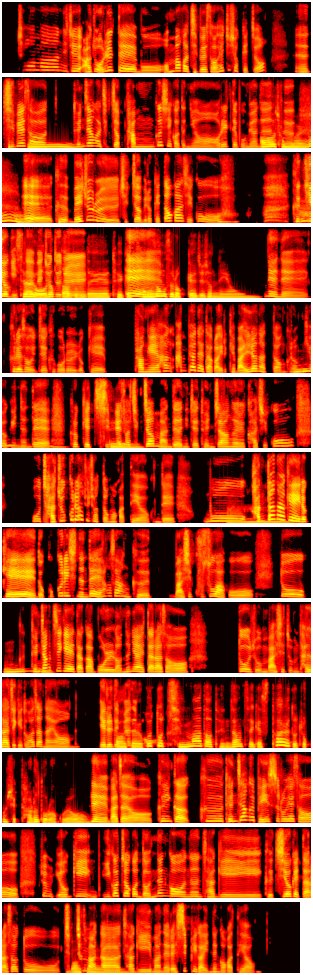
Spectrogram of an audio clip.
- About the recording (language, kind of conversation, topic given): Korean, podcast, 가장 좋아하는 집밥은 무엇인가요?
- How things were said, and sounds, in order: other background noise; tapping; laugh; gasp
